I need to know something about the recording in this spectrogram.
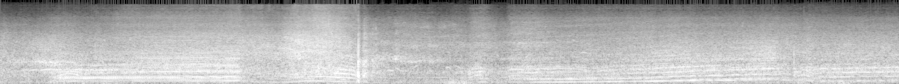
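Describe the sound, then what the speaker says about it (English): A Ford Escort race car at a rally stage in Victoria Park roars past, its engine climbing and falling through gear changes as it nears and pulls away, loud and sustained. "Through goes Cox in the Ford Escort"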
